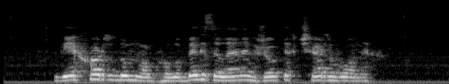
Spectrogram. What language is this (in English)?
Ukrainian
